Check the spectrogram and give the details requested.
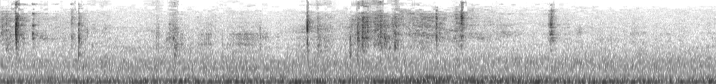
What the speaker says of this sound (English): so now we let the car run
